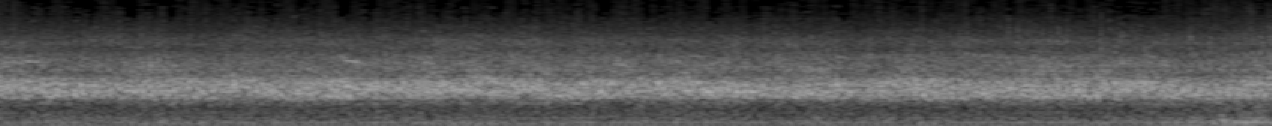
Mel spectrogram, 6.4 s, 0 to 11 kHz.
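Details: A large flock of sandhill cranes coming in to feed in a corn field near Gibbon, Nebraska, on 14 March 2014 gives rolling, trumpeting calls that merge into a steady, unbroken chorus with no single voice standing out.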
